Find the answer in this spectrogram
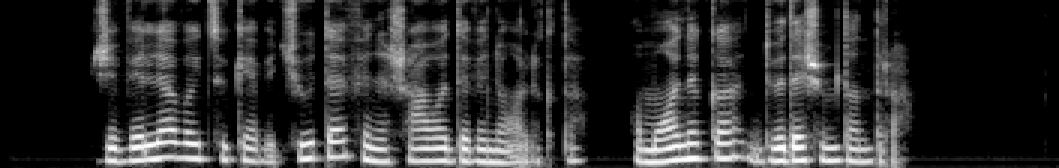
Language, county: Lithuanian, Vilnius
